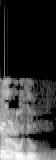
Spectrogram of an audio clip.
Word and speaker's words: أعوذ: لا ليست أعوذ. ليست أعوذ. كأنك الذال، الذال اللسان يخرج عند النطق بيخرج من الأسنان. لا يثبت في الأسنان أو يكون داخل الأسنان. لابد يخرج اللسان.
